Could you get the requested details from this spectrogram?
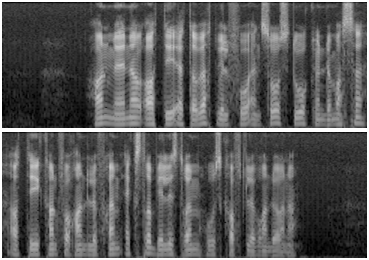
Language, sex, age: Norwegian, male, 36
